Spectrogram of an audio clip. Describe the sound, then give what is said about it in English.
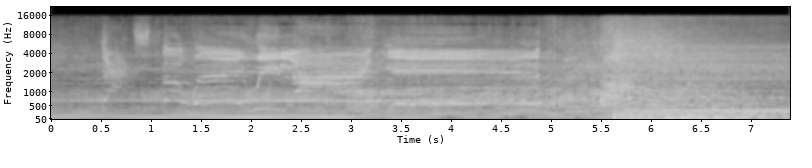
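A chainsaw engine runs loud for several seconds, its buzzing drone rising and falling as it revs, then surging into a rougher burst near the end, with no voices. “Leave the chainsaw home, though.”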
